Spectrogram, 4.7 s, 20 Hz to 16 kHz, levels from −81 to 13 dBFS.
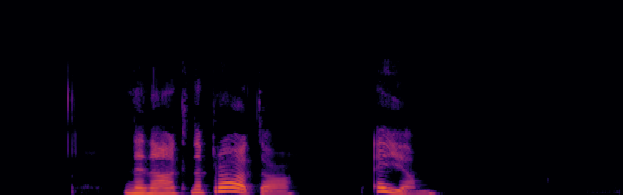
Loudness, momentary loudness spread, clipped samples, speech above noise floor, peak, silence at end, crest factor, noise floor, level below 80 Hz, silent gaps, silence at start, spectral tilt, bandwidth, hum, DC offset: -26 LUFS; 15 LU; under 0.1%; 59 dB; -10 dBFS; 1.4 s; 20 dB; -84 dBFS; -84 dBFS; none; 0.95 s; -6 dB/octave; 10.5 kHz; none; under 0.1%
